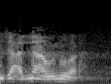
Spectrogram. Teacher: لم تزل غنة النون من جعلناه من الأذن حتى جاءت نون نورا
